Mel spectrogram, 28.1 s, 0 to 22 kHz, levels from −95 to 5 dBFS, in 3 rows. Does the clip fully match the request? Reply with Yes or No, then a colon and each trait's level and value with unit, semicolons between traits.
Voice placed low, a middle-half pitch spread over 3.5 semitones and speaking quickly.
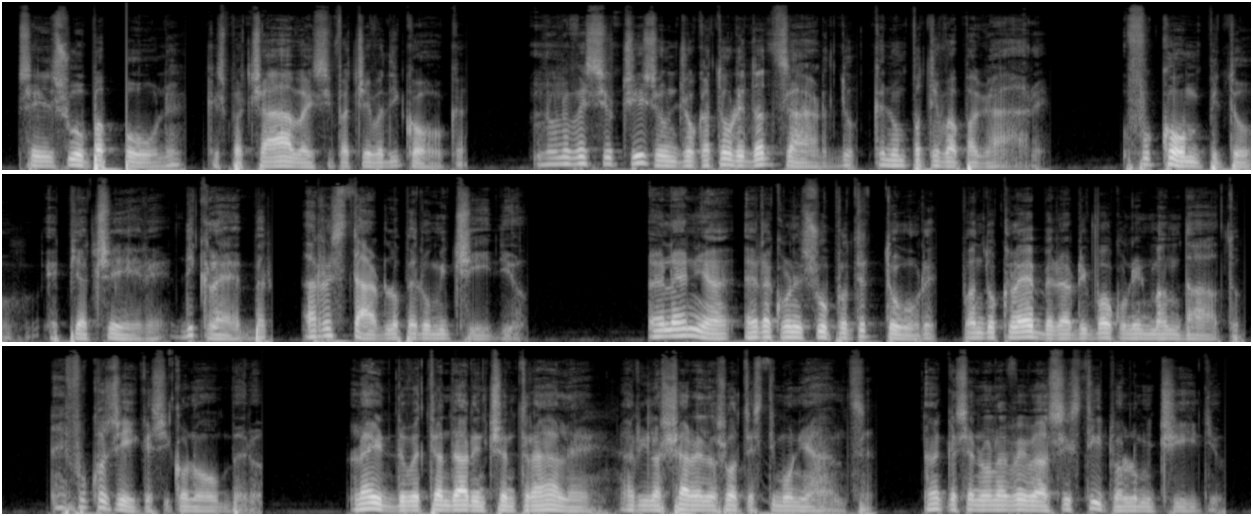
No: low, 105 Hz; average, 4.5 semitones; average, 135 wpm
